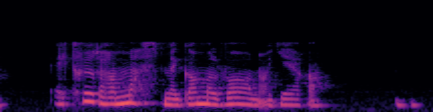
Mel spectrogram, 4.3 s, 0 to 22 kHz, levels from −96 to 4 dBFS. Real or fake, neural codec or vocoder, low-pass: real; none; 5.4 kHz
